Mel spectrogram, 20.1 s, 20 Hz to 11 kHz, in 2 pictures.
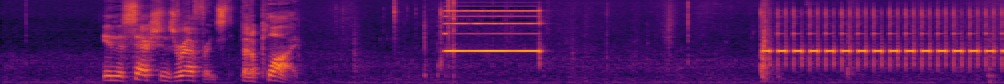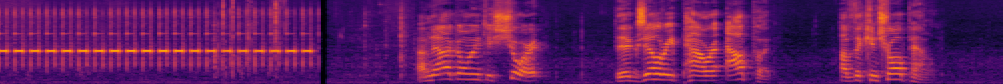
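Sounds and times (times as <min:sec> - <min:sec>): electronic keypad beeping: 0:04.4 - 0:05.5, 0:07.6 - 0:13.2.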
